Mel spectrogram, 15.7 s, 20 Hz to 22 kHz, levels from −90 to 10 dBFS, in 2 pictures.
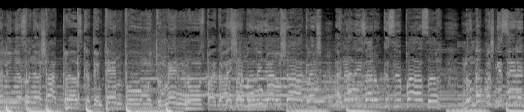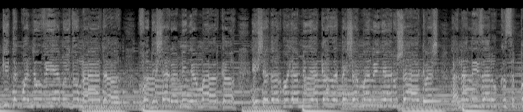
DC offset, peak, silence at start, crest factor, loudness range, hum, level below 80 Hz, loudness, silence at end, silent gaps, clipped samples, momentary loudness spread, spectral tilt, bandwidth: under 0.1%; -4 dBFS; 0 s; 12 dB; 1 LU; none; -22 dBFS; -18 LUFS; 0 s; none; under 0.1%; 3 LU; -5 dB/octave; 16.5 kHz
